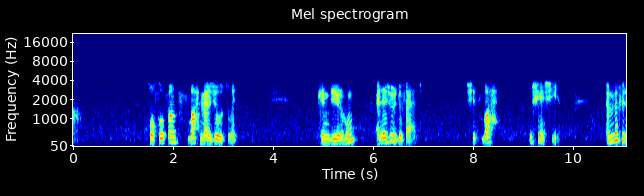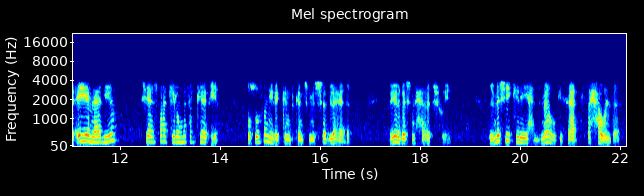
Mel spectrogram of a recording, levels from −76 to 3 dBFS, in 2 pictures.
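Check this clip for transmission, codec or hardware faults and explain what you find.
The speech carries one codec fault throughout. An AMR narrowband mobile codec limits the line to 250 Hz to 3.6 kHz, with nothing above 3.7 kHz. Its pulse-driven vocal-tract model leaves plainly audible buzzy, synthetic damage, which fits a low 7.4 kbps mode. The room noise sits about 22 dB below the speech.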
